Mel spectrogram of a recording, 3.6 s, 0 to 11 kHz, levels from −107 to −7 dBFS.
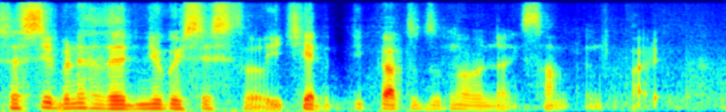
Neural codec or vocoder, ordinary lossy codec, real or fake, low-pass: codec, 16 kHz in and 24 kHz out, 0.6 kbps, FocalCodec, streaming, 4096 codes; AAC, 64 kbps; fake; 9.9 kHz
